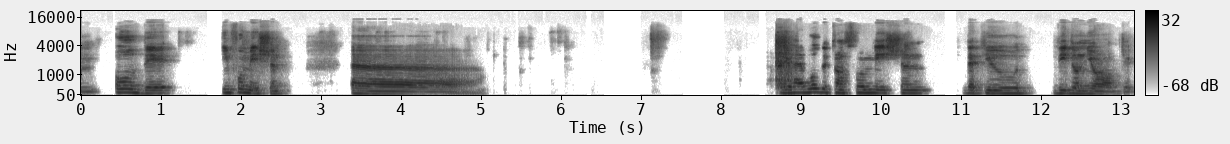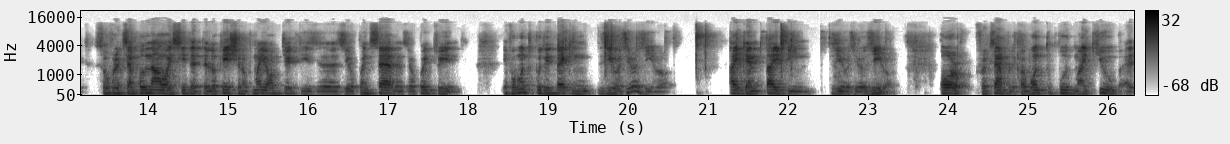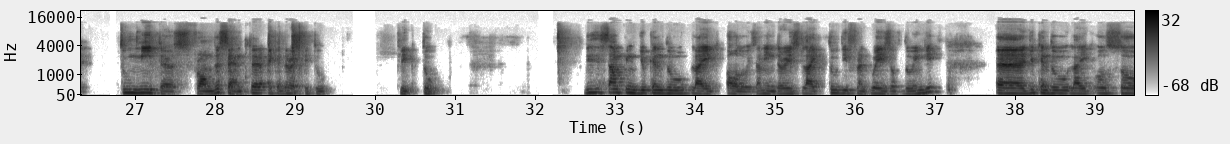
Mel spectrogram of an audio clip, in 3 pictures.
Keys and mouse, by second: 19.1 click, 20.4 click, 21.6 click, 23.1 middle click, 24.1 middle click, 26.8-30.9 drag.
